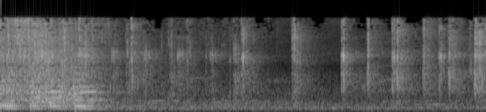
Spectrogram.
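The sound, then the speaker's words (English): A crowd claps hands in a loose, uneven patter, a dense wash at first that thins into scattered sharp claps with brief gaps between them, as they are told to clap their hands and forsake any business and trade in their lives. “Clap your hands and say, any business and any trade going on in my life, I forsake them.”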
